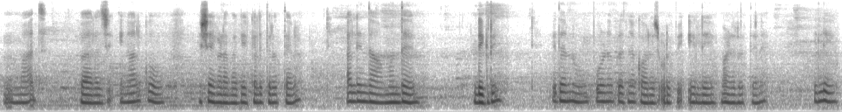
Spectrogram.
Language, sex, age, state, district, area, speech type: Kannada, female, 18-30, Karnataka, Dakshina Kannada, rural, spontaneous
